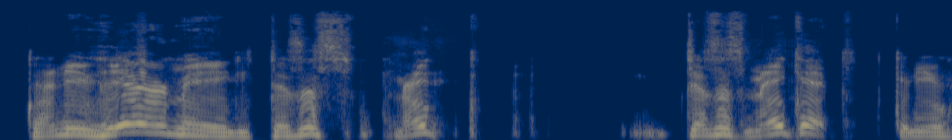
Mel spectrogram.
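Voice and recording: Using a put-on character voice, a man speaks at a fairly slow pace with a fairly high pitch and very wide pitch swings, in a dry, close recording with no echo.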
